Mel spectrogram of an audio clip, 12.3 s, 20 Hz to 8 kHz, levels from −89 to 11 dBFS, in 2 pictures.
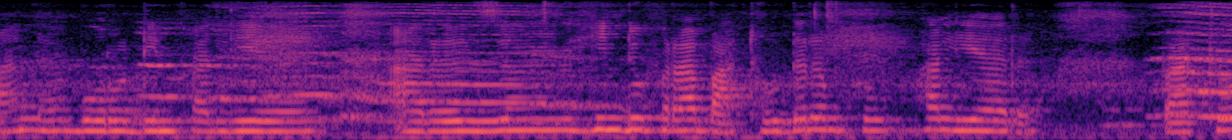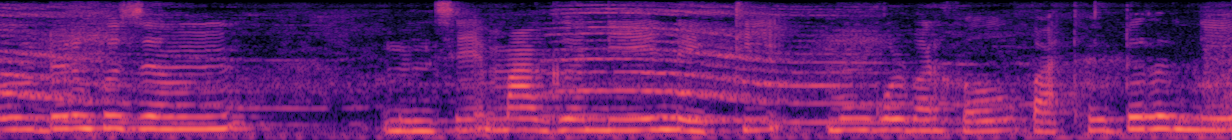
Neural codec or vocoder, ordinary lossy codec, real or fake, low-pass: none; none; real; none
